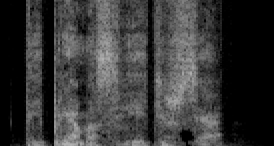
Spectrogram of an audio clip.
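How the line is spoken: Quiet reply. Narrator (Russian): Так же тихо ответила ей подруга

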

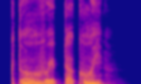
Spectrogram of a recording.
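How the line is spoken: Hoarse loud boy's voice. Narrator (Russian): Хриплый голос мальчика показался громким

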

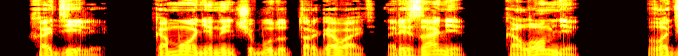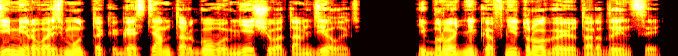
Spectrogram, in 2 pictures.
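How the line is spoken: Plain. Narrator (Russian): сказал я

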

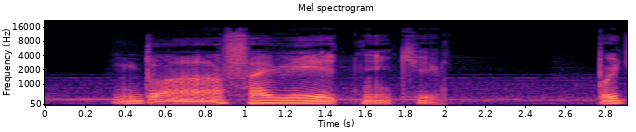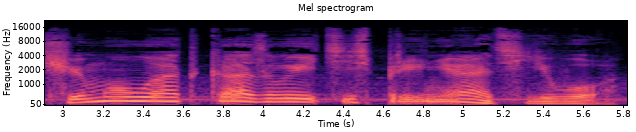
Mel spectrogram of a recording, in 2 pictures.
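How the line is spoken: Soft, slightly husky voice. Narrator (Russian): Мягкий голос с легкой хрипотцой

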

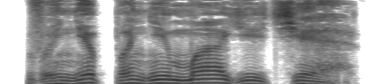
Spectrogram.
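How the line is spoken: Strained, forced out. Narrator (Russian): Наконец выдавил Николай Петрович

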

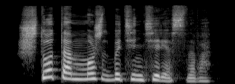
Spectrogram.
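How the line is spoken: Irritated. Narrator (Russian): раздраженно проговорила Марина

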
